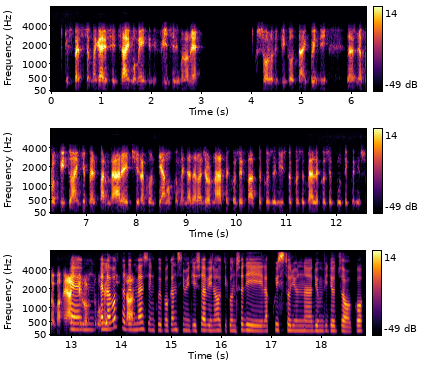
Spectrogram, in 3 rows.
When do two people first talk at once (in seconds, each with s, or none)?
13.0 s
